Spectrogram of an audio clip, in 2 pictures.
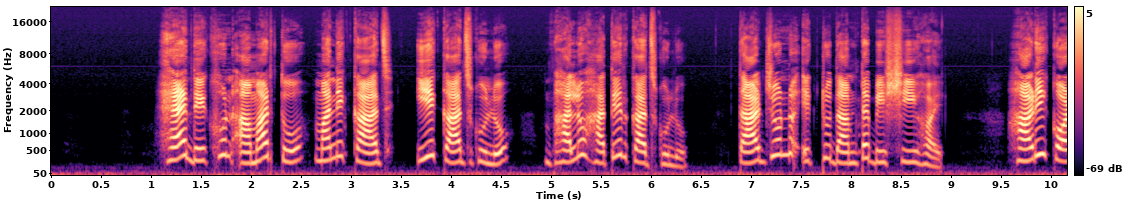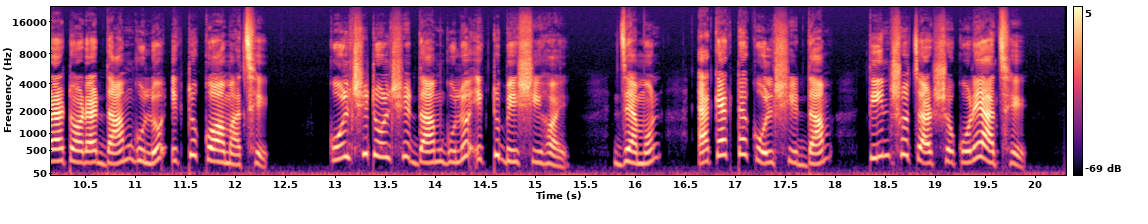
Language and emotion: Bengali, neutral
